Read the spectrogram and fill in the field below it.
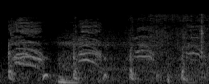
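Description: A young lad gives a run of four harsh, hacking coughs, evenly spaced over a couple of seconds, each rough and throaty. They're fairly quiet, with no talking around them.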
